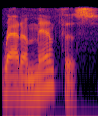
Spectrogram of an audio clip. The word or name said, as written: Rhadamanthus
